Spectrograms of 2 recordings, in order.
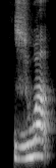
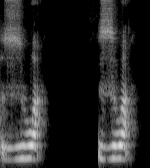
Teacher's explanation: The S in the middle is pronounced as a Z because it's between two vowels.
